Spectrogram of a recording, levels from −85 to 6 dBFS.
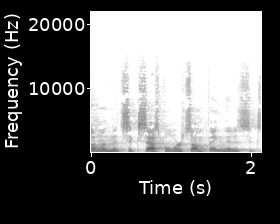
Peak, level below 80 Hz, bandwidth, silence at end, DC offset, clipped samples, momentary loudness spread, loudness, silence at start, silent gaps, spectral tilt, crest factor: -20 dBFS; -68 dBFS; 15.5 kHz; 0 s; under 0.1%; under 0.1%; 7 LU; -37 LUFS; 0 s; none; -4.5 dB/octave; 18 dB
